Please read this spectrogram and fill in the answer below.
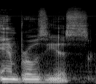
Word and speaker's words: Ambrosius: she was like, everyone always told me Ambrosius, and that's wrong. It's Ambrosius.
